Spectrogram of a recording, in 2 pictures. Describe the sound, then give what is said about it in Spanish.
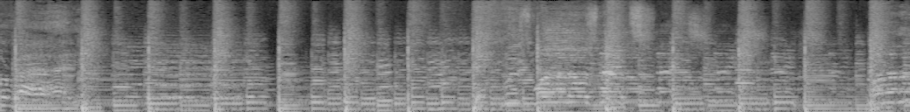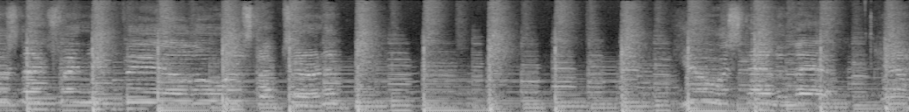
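A full band song plays loud and steady, driven by a prominent, bouncing bass line under crisp drums, keyboards and layered vocals with a strong regular beat. “Otra línea de bajo totalmente reconocible a donde la escuches.”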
